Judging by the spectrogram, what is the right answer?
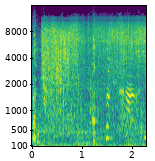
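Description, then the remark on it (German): Water gushes from a hose onto a burning stack of car tyres in a loud, steady hissing rush that starts abruptly and continues throughout, with a few brief higher-pitched squeaks near the end. “Ich hole den Schlauch! Beeilung, Onkel! Alarmstufe Rot! Scheiße, Junge! Wassermarsch!”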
